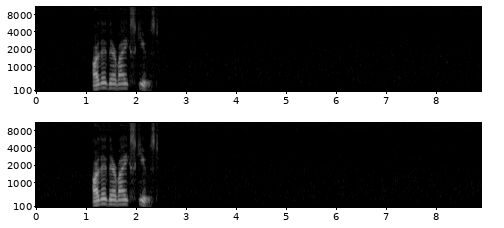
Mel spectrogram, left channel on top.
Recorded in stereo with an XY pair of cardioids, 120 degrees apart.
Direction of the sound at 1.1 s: 25° right.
